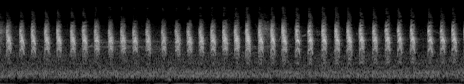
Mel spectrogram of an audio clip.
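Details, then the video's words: Shining sunbird from a natural desert habitat, calling in a steady, unbroken stream of loud, metallic, clipped notes, about four per second, throughout. "Shining Sunbird’s Call"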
